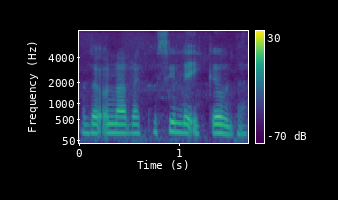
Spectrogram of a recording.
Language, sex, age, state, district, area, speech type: Santali, female, 45-60, West Bengal, Uttar Dinajpur, rural, spontaneous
